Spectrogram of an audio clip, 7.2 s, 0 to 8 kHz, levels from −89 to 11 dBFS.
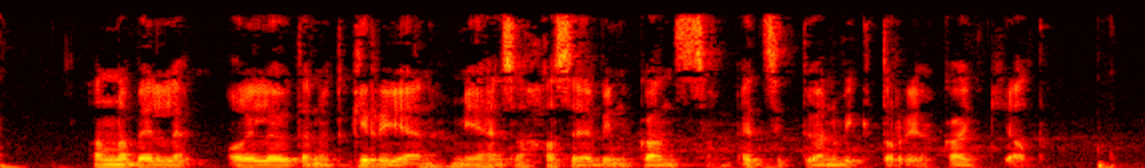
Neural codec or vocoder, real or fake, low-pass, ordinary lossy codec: none; real; 7.2 kHz; MP3, 64 kbps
